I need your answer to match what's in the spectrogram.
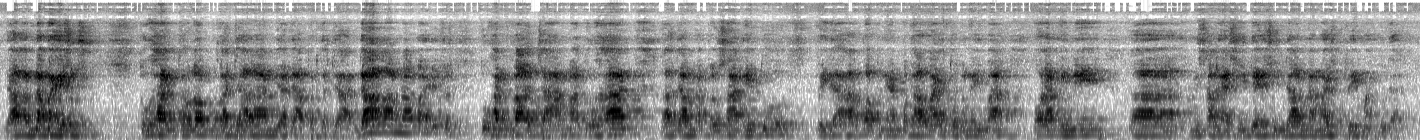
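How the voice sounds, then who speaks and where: A male pastor preaching in a lively, colloquial way, slipping into slang and acting out the people he quotes. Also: a little high, fairly quick. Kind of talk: sermon. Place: church hall. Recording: echoey church hall, distant mic, faint noise.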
